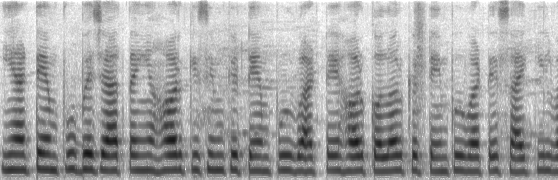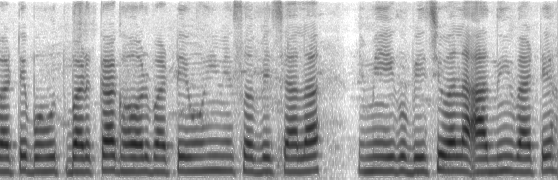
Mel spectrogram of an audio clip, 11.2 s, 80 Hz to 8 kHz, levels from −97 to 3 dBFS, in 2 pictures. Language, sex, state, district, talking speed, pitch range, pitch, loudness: Bhojpuri, female, Bihar, East Champaran, 155 wpm, 225-245 Hz, 235 Hz, -19 LUFS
